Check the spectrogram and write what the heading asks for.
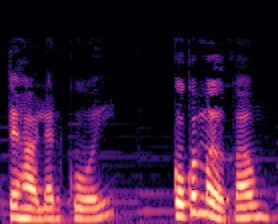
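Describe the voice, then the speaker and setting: A woman's voice: medium pitch, a little fast, dark tone, faint music behind, close to an everyday voice. A woman voicing a pushy, menacing young man in a spoken story, with a coaxing, threatening manner. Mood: angry.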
